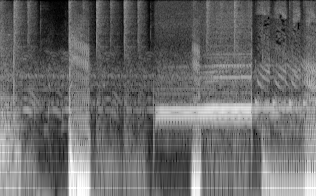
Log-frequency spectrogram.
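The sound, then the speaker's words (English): A passing train's whistle sounds in sustained, steady tones, broken by short bursts of rumbling noise, fairly loud. “Lucky train.”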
